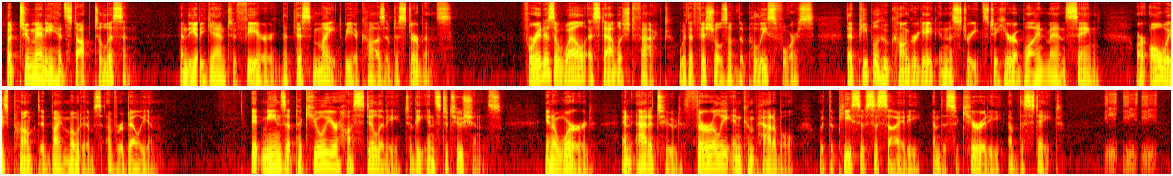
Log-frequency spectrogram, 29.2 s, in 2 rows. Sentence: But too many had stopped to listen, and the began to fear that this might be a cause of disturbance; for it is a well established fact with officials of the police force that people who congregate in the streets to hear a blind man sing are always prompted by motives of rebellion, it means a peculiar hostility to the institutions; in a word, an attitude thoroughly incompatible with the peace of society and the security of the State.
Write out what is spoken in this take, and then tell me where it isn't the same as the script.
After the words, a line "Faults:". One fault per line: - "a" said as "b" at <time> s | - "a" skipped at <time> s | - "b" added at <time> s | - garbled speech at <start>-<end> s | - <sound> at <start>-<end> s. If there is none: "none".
But too many had stopped to listen, and the began to fear that this might be a cause of disturbance; for it is a well established fact with officials of the police force that people who congregate in the streets to hear a blind man sing are always prompted by motives of rebellion, it means a peculiar hostility to the institutions; in a word, an attitude thoroughly incompatible with the peace of society and the security of the State.
Faults:
- laugh at 28.4-29.1 s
